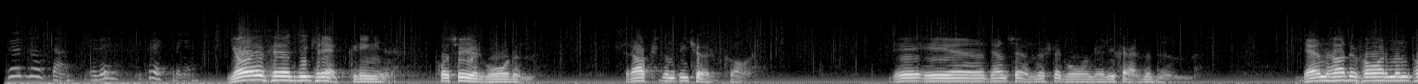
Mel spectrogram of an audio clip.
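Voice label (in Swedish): Kräklinge Närke, dialekter; Folkminnen; Svenska sagor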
